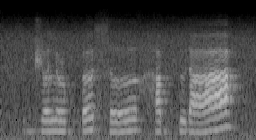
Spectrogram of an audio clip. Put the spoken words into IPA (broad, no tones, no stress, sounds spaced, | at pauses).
d͡ʒ œ l ə˞ b ʔ œ s əː h a b θ ʉ ɾ a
